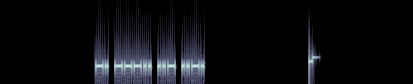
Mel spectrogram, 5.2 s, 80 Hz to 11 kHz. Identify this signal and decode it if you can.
Morse code, heard as a keyed tone, about 40 wpm, 700 Hz. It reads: N8UF
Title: USA Call Signs - 4 Characters - 3x Character Spacing - 40wpm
